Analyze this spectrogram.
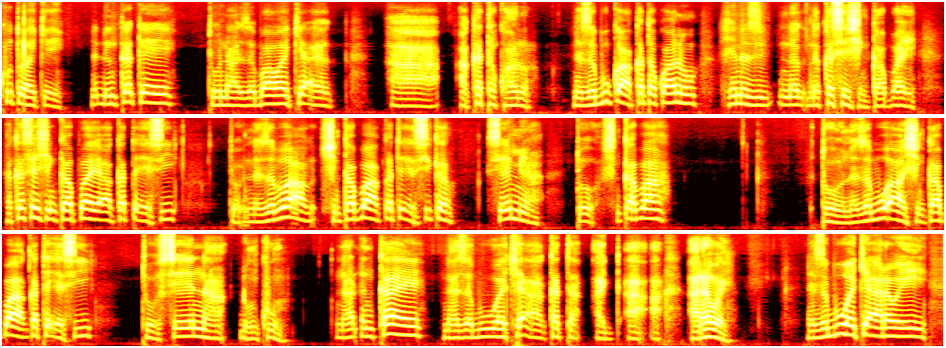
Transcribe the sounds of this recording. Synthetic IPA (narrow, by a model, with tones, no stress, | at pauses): ku˦tu˨wa˨ke˨i˨ | na˨ɗi˦ŋka˦ke˦e˦ | to˨na˨za˨ba˦wa˦ke˦a˨ | a˨ | a˨ka˦ta˨kʷa˦no˨ | na˨za˨bu˦ka˨a˨ka˦ta˨kʷa˦no˦ | he˦˨na˨ka˦se˨ʃi˨ŋka˦ɸa˦je˨ | na˨ka˦se˦ʃi˨ŋka˦pa˦je˦a˨ka˦ta˨je˨si˦ | to˨na˨za˨bu˦a˨ʃi˨ŋka˦ɸa˦a˨ka˦ta˨je˨si˦ka˨n | se˦mi˨ja˨ | to˨ʃi˨ŋka˦ɸa˦ | to˨na˨za˨bu˦a˨ʃi˨ŋka˦ɸa˦a˨ka˦ta˨ʔe˨si˦ | to˨se˦na˨ɗu˨ŋku˦ | na˨ɗi˦ŋka˦je˦ | na˨za˨bu˦wa˦kʰʲe˦a˨ka˦ta˨ | a˨ɾa˦wa˨i˨ | na˨za˨bu˦wa˦kʲe˦a˨ɾa˦wa˨ji˦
